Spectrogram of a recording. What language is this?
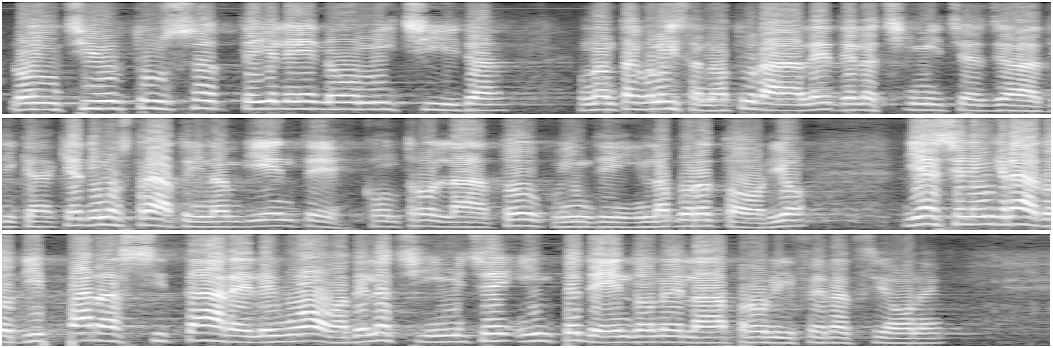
Italian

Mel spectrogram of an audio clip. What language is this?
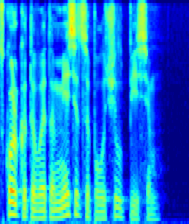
Russian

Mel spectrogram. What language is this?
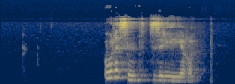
Kabyle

